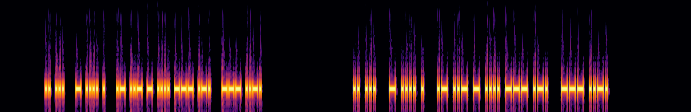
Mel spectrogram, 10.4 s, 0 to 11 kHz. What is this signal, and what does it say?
Morse code, heard as a keyed tone, about 51 wpm, 700 Hz. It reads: IS THE AUTHOR OF IS THE AUTHOR OF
